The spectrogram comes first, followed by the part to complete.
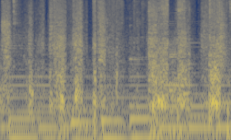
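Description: A blade cutting along the packing tape on a cardboard box in short scraping strokes, over background music.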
